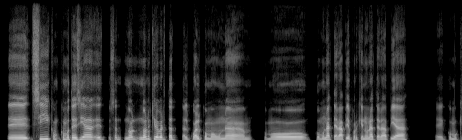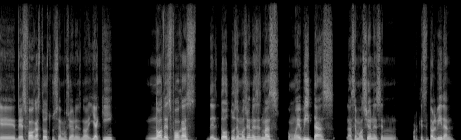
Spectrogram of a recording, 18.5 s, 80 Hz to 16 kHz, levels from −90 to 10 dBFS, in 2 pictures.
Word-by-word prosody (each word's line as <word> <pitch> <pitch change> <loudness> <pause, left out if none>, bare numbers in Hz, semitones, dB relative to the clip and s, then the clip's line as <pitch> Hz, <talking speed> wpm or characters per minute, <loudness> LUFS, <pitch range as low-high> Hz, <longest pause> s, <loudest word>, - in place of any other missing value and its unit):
Eh, 185 -2 +4
sí, 255 +1 +1
co 245 -4 -8
como 200 -1 -2
te 200 - +3
decía, 225 +6 +3
eh, 205 -2 -3
o 175 - -17
sea, 195 +4 -7
no 185 +6 0
no 210 -1 0
lo 260 - -3
quiero 235 -5 +3
ver 220 -2 +2
tal 195 -4 -2
tal 150 -4 -7
cual, 155 +2 +1
como 145 -8 -1
una 140 -6 +1 0.2
como 120 -1 +2
como 155 -1 -8
una 205 +5 +3
terapia, 140 +5 +1
porque, 155 -4 -7
en 135 - -1
una 180 +2 +1
terapia, 150 +4 +1 0.5
eh, 115 -2 -11
como 125 0 -8
que 120 -1 0
desfogas 140 +6 +1
todos 160 -1 +1
tus 125 -3 -11
emociones, 115 +1 -5
¿no? 145 +6 -4
Y 140 - -2
aquí 175 +8 -1 0.6
no 160 +6 +2
desfogas 195 -3 +1 0.2
del 135 -2 -4
todo 165 +2 +3
tus 155 -3 -2
emociones, 165 +3 +1
es 165 - -3
más, 175 0 +1
como 145 -1 -6
evitas 145 -3 +1 0.2
las 125 0 -7
emociones 135 +2 -2
en 115 -3 -8 0.3
porque, 130 +2 -14
se - - -13
te - - -2
olvidan, 145 -1 0
155 Hz, 175 wpm, -22 LUFS, 130-185 Hz, 0.6 s, Eh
